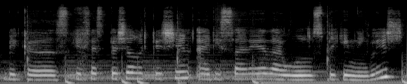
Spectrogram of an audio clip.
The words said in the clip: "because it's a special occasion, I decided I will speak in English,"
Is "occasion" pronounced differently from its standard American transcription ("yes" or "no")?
yes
